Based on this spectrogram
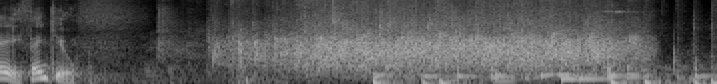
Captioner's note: audience applauds; upbeat percussion music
